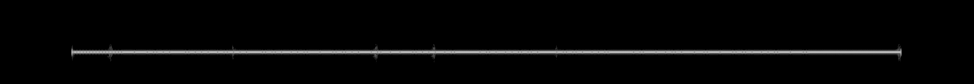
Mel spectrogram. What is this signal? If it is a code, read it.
PSK31 (31.25 baud), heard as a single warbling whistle, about 1700 Hz.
